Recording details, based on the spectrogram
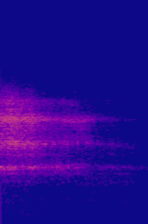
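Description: A single long, breathy yoga exhale through the mouth, close and fairly loud at first, then tapering smoothly to silence over about a second and a half.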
